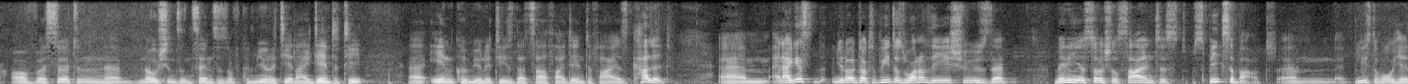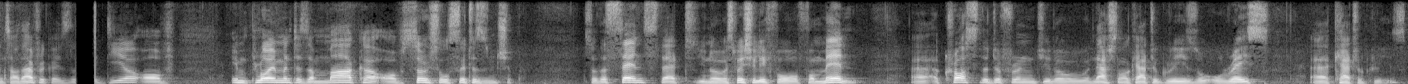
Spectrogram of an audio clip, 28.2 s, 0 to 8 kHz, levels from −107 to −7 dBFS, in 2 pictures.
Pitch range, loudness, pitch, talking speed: 130-165 Hz, -20 LUFS, 145 Hz, 170 wpm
